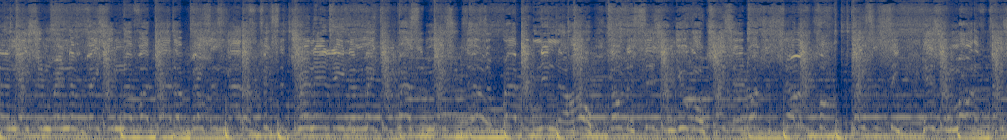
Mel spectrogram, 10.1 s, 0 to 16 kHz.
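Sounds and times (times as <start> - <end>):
heavy bass beat: 0.0 - 10.0
rapping: 0.0 - 10.0.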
